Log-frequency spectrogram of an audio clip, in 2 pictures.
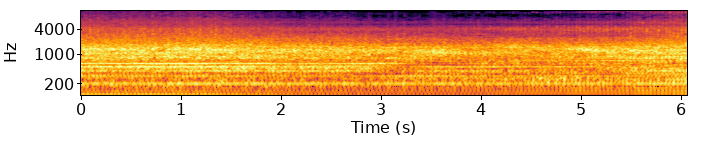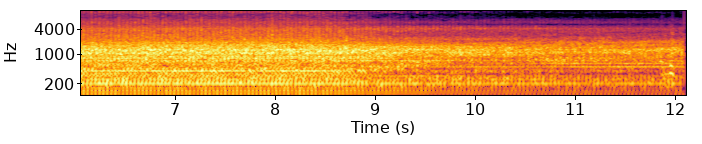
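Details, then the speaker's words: Craftsman 22-inch push mower, model 917.385320, running; a smooth, steady buzz at even pitch with no surging or misfire and the pull cord not shaking. Normal running. "cord's not shaking either. That's a good sign. Man, she sounds good."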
